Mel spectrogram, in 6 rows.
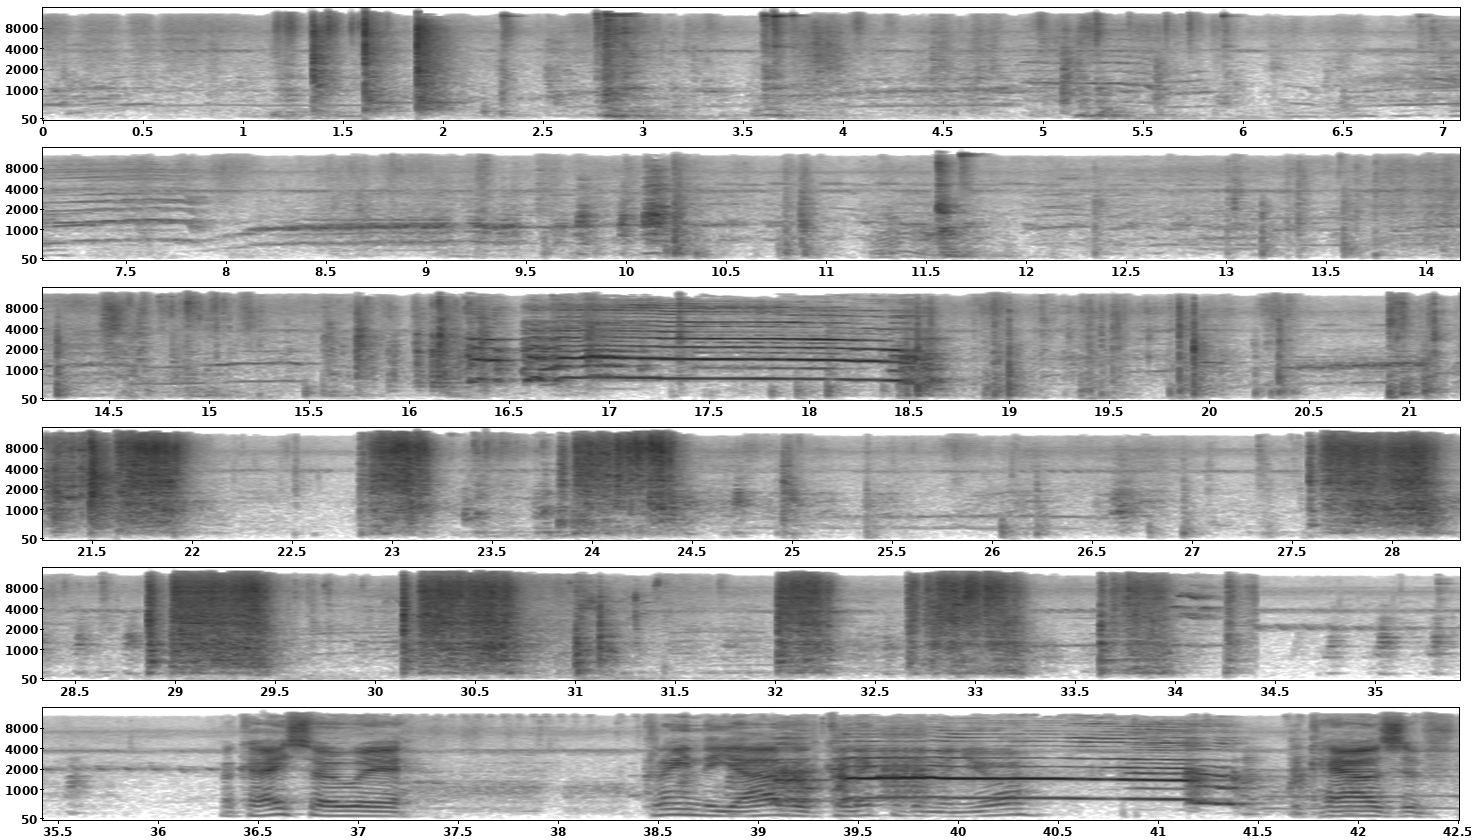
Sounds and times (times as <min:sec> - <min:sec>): Livestock, farm animals, working animals: 0:00.0 - 0:42.5.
